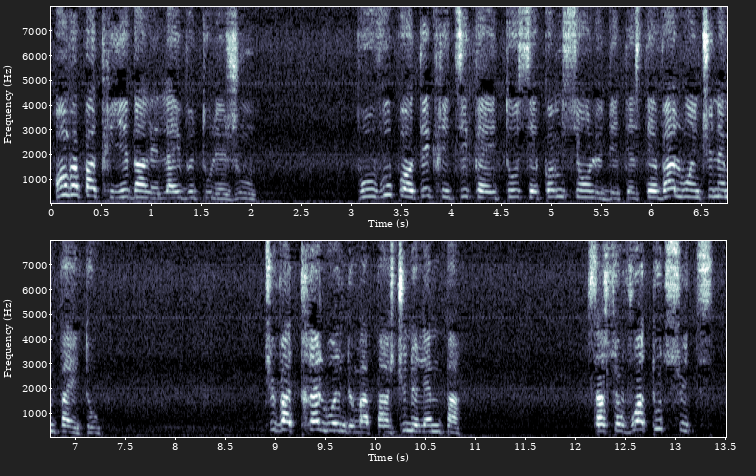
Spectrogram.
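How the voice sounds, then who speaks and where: A woman's voice: high-pitched, measured pace, long pauses, low-quality recording. A woman from Cameroon hosting a casual live stream, greeting viewers by name and sharply scolding critics. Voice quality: husky.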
